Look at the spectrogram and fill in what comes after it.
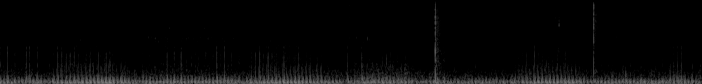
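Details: Sleeping cat by a warm fireplace, purring softly in a steady low rumble that swells and eases with each breath roughly every second, while sharp wood crackles snap from the fire.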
